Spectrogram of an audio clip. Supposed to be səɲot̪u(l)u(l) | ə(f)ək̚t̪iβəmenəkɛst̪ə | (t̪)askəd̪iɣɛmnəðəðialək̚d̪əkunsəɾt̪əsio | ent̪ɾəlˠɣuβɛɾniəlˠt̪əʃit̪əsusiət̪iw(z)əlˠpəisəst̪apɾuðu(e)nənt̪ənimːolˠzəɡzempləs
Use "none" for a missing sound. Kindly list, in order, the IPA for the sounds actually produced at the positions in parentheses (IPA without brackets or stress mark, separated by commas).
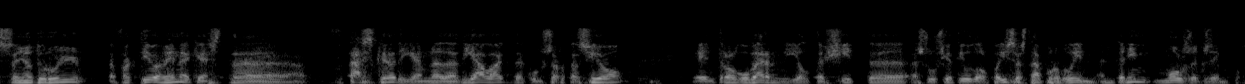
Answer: ɾ, ʎ, f, t̪, ð, i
